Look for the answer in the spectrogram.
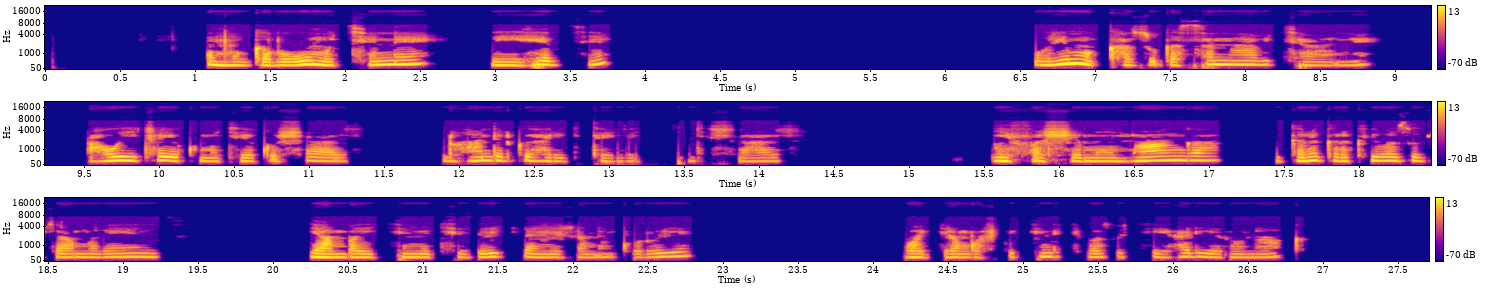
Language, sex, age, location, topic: Kinyarwanda, female, 18-24, Kigali, health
